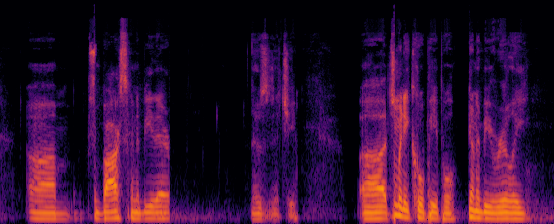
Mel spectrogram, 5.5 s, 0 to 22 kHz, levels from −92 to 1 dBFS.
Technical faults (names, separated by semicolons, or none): audio missing between chunks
